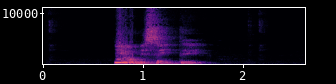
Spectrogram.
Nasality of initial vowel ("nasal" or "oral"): oral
